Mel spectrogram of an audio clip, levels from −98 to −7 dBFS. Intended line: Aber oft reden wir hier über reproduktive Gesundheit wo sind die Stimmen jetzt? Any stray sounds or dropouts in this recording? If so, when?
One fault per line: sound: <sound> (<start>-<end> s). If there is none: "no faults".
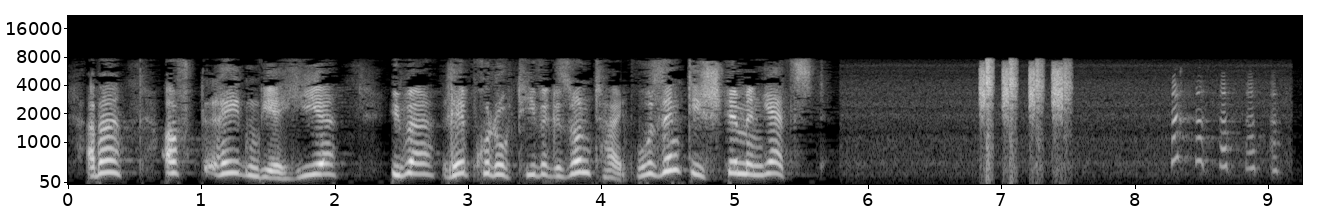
sound: laugh (6.8-7.5 s)
sound: laugh (8.3-9.1 s)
